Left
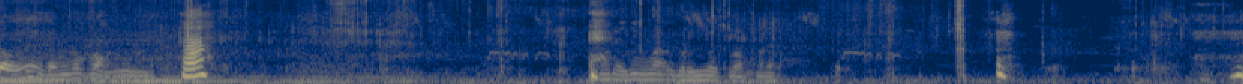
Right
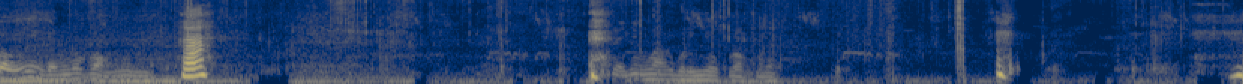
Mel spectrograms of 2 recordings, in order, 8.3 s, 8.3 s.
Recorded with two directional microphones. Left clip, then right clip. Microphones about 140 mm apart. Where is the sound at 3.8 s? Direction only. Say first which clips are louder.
Right 4 dB; 90° right.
